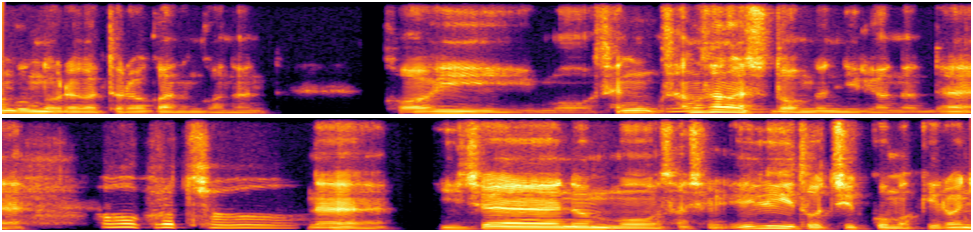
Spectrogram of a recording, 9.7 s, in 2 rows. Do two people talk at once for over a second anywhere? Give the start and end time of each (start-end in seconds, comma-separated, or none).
none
